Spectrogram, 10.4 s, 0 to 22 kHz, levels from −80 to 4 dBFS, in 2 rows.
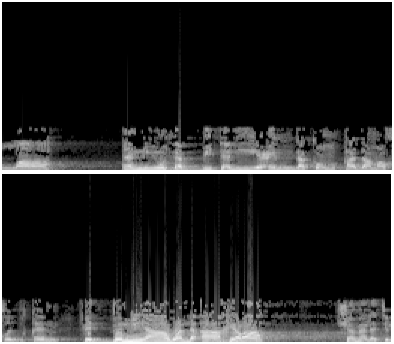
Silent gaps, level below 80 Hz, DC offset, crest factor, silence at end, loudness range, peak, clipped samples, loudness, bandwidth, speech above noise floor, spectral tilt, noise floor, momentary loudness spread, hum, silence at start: none; -44 dBFS; under 0.1%; 12 dB; 0 s; 7 LU; 0 dBFS; 0.3%; -11 LUFS; 6 kHz; 35 dB; -8 dB/octave; -46 dBFS; 18 LU; none; 0 s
